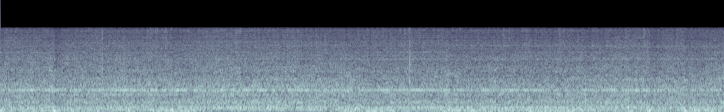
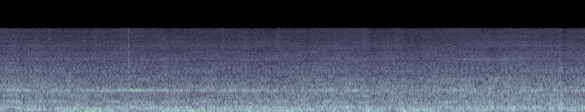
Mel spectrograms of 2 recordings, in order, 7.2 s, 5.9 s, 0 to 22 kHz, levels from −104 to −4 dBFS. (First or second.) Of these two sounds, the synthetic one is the second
